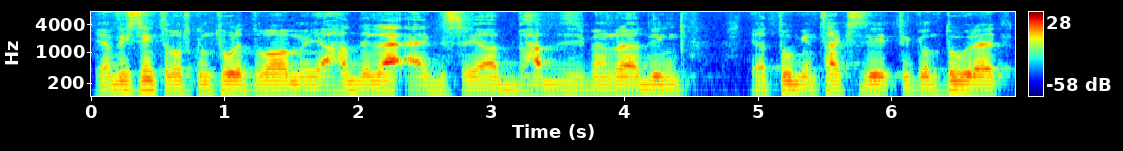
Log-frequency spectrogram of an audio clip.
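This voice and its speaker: A man's voice: on the low side, fairly even intonation, mellow. A man, telling his story as a guest in a casual interview, swearing often and restarting his sentences. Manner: street slang, swears often, halting restarts.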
